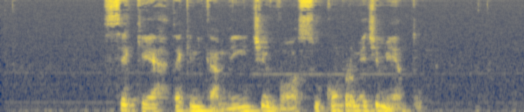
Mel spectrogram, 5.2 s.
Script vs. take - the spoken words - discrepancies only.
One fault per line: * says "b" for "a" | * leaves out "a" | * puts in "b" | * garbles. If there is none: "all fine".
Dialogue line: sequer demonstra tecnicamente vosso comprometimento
* leaves out "demonstra"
